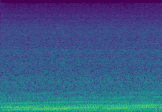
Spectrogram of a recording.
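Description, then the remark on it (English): A taxi engine hums with a steady, low droning tone as the car drives away from Hotel Iridori in Taigi, headed to the harbor. It holds an even, fairly loud level throughout with no voices. “Watching the car disappear, Mr.”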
